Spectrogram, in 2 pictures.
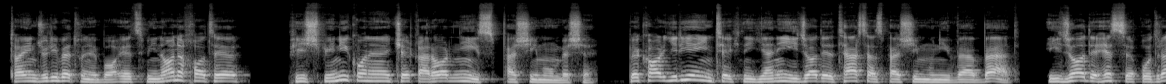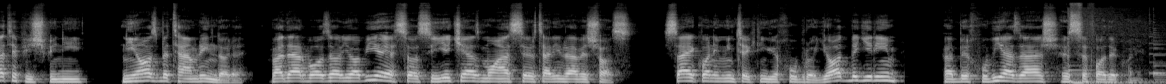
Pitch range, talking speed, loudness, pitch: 125-155 Hz, 145 wpm, -17 LUFS, 140 Hz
